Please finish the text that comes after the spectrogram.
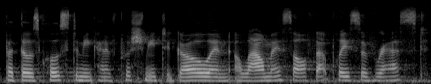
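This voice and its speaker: A woman speaking on a writers' panel, reflective and halting, with many fillers. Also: fairly low pitch, completely flat delivery, big-room sound, slight background noise. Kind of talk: panel discussion. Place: conference stage.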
